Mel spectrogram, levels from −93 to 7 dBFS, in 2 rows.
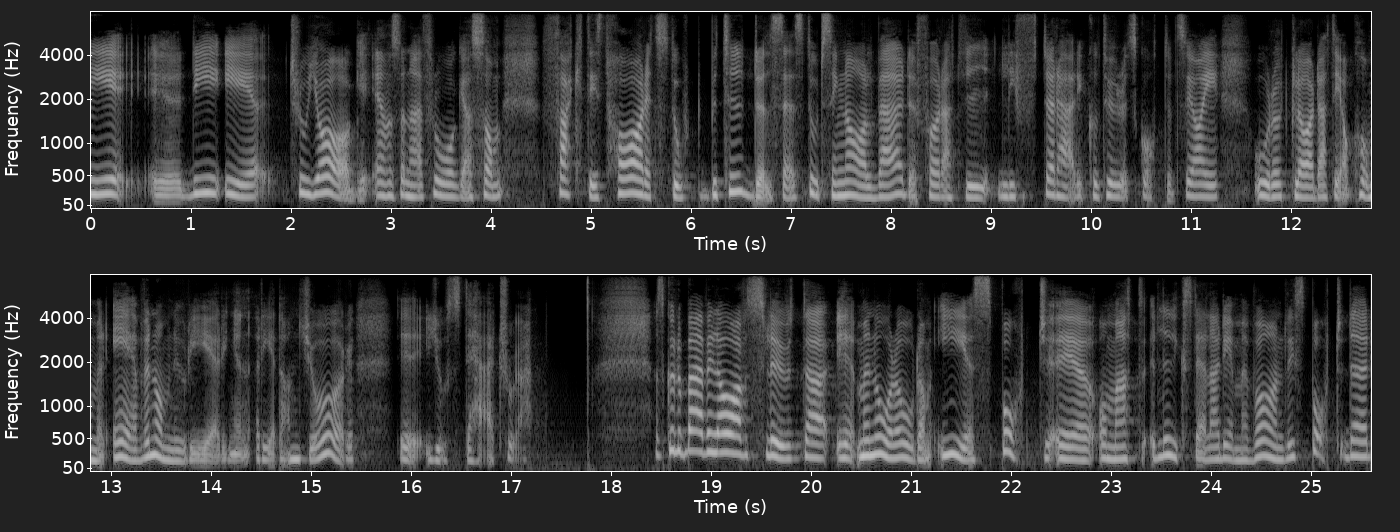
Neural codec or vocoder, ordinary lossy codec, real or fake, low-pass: codec, 16 kHz, 1 kbps, X-Codec, WavLM features, trained on Multilingual LibriSpeech; none; fake; none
